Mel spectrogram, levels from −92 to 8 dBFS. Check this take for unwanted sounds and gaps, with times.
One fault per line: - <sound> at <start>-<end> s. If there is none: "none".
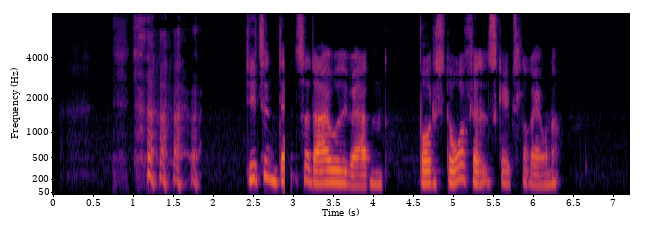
- laugh at 0.7-1.9 s
- dropout at 2.9-3.0 s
